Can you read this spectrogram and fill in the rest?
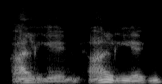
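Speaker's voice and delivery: hushed low echo fading away; faint echo. Acted. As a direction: play the canyon echoing back. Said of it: "el eco le responde".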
